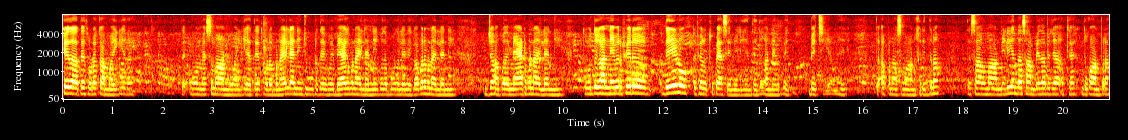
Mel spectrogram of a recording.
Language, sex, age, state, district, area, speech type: Dogri, female, 30-45, Jammu and Kashmir, Samba, rural, spontaneous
